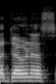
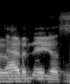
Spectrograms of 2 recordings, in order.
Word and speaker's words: Adonais: It's not Adonis. It's not. I know. Y'all say it right. Know. It's Adonais. We learned that on when you came on. Yeah, it's Adonais.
